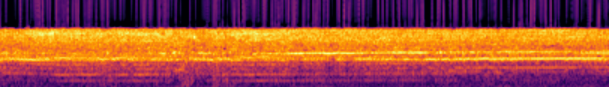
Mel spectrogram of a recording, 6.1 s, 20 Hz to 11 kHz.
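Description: Renault Clio Williams rally car's 2.0-litre four-cylinder engine revving hard under racing load, heard loud from inside the cabin, its pitch dipping briefly about half a second in and then holding high.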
